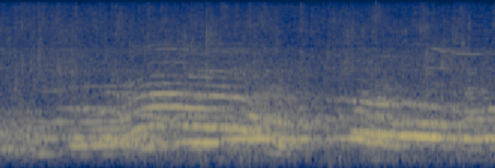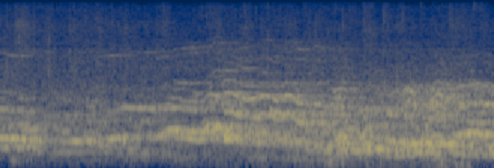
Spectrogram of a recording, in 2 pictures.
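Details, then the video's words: Captive grey wolves at a visitor center in Šumava National Park, Czech Republic, howling at dusk in September from below a bridge, almost in the dark; several long, wavering, overlapping howls rise and fall together in a continuous chorus. "I was hoping that the Wolves would howl into the camera at dusk but this time they howled somewhere down below the bridge"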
